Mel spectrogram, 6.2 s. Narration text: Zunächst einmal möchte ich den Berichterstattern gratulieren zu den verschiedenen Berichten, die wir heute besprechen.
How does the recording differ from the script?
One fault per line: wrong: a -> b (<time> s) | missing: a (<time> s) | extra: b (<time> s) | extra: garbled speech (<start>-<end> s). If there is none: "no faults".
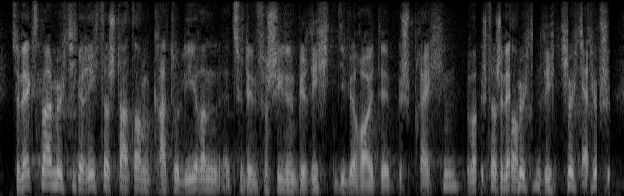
missing: den (0.8 s)
extra: garbled speech (4.7-6.1 s)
